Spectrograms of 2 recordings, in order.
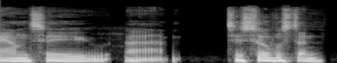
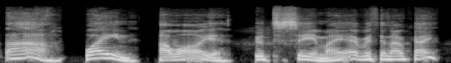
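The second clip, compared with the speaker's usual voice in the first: mock greeting, pitched much higher; cheery greeting; 6 semitones higher than usual. Old racer greets Dave in the paddock, high cheery mock greeting. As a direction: play an old mate greeting a friend high and bright.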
